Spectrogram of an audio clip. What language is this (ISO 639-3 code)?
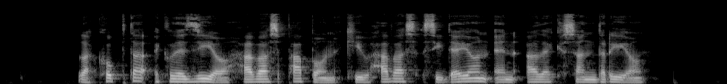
epo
